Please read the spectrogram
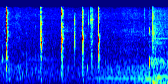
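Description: A string of short, sharp clicks and taps as fingers knock against a thin plastic cup while reaching in for a small gecko. Soft background music fades in during the second half.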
